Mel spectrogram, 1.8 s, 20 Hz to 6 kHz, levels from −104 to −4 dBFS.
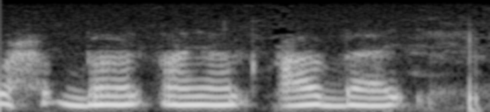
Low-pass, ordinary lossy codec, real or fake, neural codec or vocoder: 5.4 kHz; AAC, 32 kbps; real; none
